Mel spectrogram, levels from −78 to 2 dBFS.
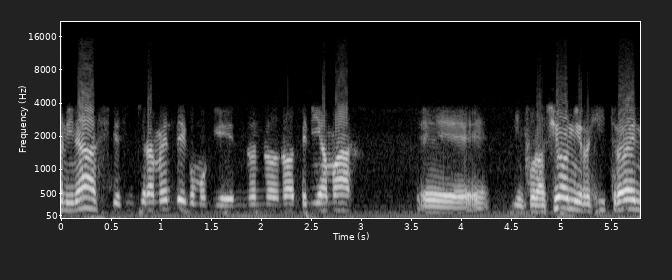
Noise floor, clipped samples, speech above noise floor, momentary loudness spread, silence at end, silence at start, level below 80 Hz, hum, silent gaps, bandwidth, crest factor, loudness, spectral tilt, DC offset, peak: -46 dBFS; under 0.1%; 30 dB; 8 LU; 0 s; 0 s; -46 dBFS; none; none; 11.5 kHz; 12 dB; -17 LUFS; -6 dB/octave; under 0.1%; -4 dBFS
